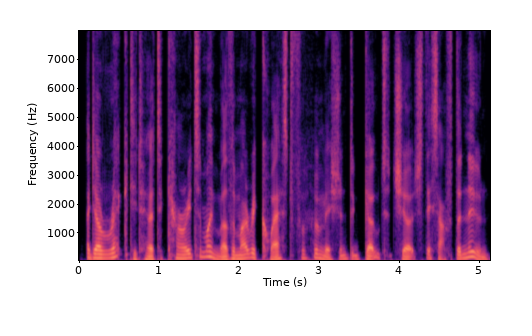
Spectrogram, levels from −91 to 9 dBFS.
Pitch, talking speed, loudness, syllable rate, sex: 120 Hz, 210 wpm, -21 LUFS, 5.5 syllables/s, male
